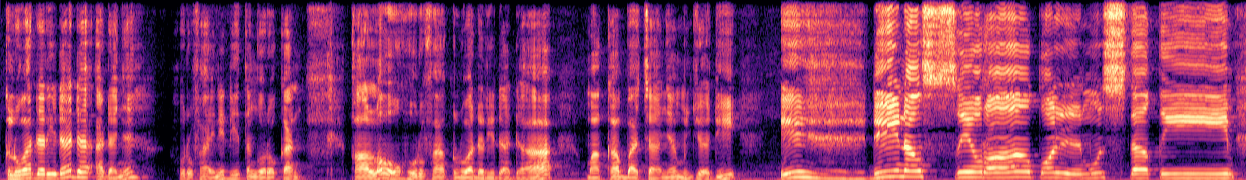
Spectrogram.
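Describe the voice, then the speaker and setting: An Indonesian man teaching Quran recitation, explaining patiently and slowing down to model each phrase for the listener to repeat. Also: fairly high pitch. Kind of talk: instructional explanation with slow demonstrations.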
